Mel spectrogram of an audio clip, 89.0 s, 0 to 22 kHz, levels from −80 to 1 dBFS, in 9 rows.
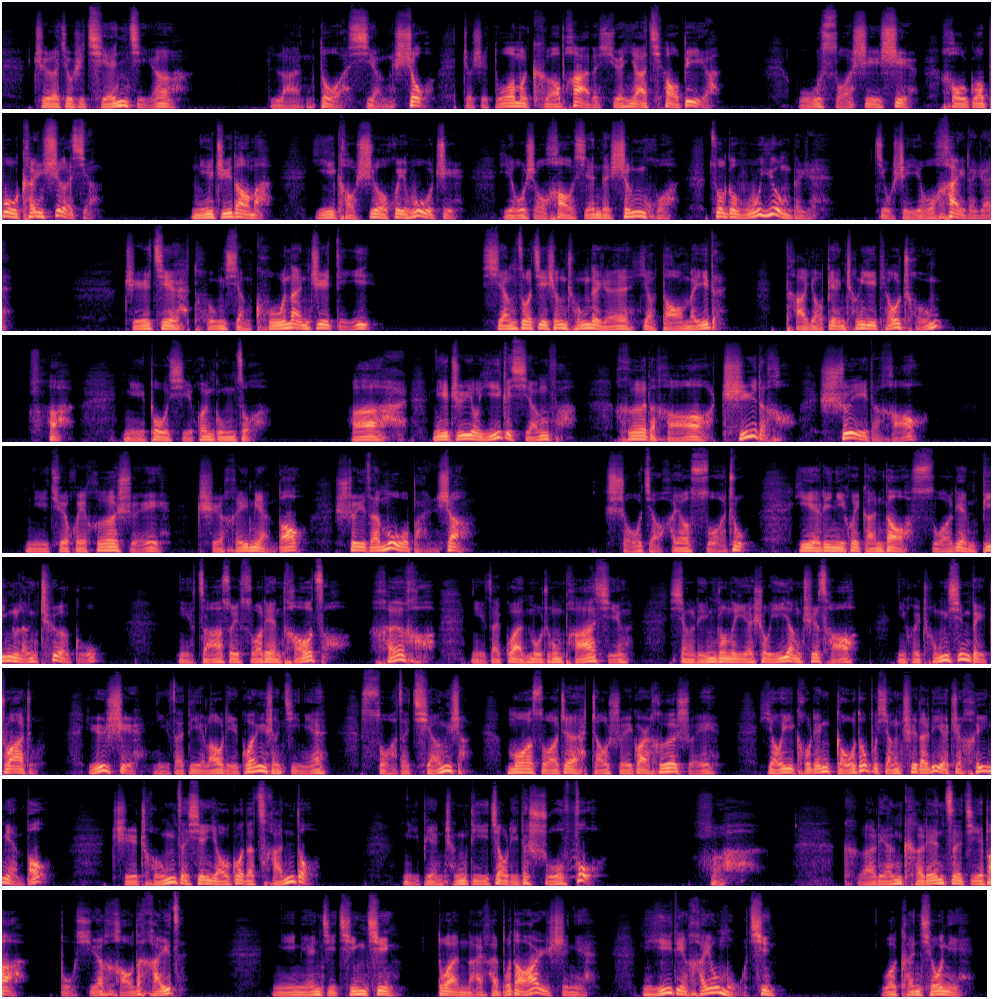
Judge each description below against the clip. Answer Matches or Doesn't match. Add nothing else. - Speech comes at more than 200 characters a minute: Doesn't match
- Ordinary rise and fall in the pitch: Matches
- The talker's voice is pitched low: Matches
